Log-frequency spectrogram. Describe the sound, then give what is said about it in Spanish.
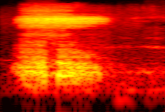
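A single deep, rushing breath drawn in through the nose on a count of three during a guided breathing exercise, fairly loud, lasting under a second before fading into quiet. “Cuando cuente tres, vamos a respirar profundo y saltar Estamos del agua como un delfín. Uno, dos, tres, inhala.”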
